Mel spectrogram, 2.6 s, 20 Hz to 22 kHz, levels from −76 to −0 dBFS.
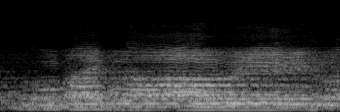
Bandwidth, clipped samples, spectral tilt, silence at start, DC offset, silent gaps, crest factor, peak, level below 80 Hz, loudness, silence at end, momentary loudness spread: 11.5 kHz; under 0.1%; -6 dB/octave; 0 s; under 0.1%; none; 14 dB; -14 dBFS; -66 dBFS; -27 LUFS; 0 s; 6 LU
